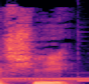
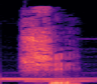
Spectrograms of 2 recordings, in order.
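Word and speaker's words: 四: Por exemplo, em mandarim, a palavra para o número 4 sublinhado é Xi, que soa parecido com a palavra para morte. Xi.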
